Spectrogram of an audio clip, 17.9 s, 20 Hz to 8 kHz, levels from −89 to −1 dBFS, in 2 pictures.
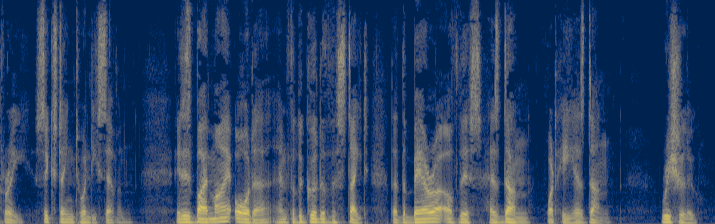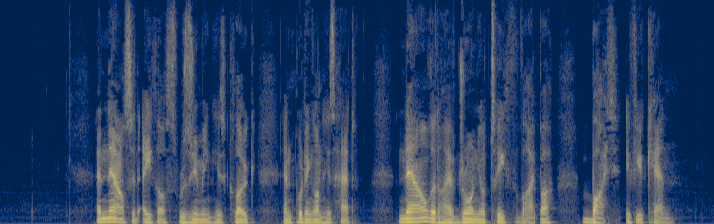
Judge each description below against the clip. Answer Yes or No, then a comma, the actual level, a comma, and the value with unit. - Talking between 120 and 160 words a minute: No, average, 170 wpm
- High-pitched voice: No, very low, 95 Hz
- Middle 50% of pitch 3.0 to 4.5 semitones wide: No, narrow, 2.6 semitones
